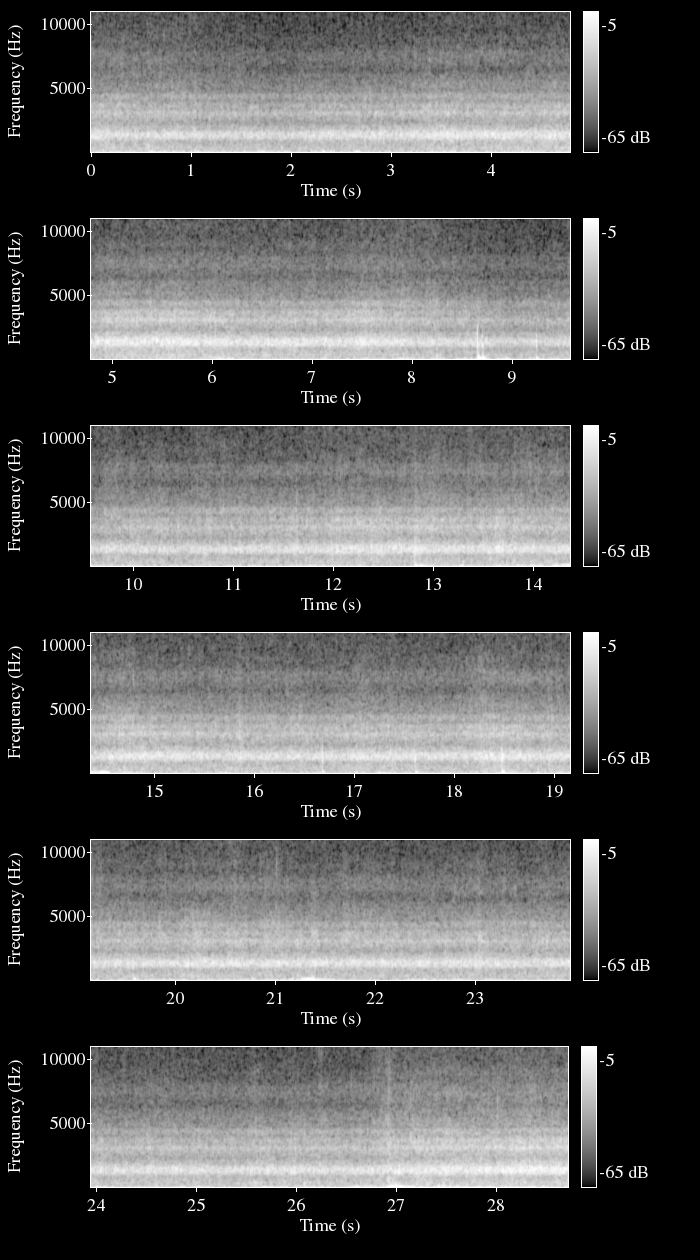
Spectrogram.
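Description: Whitewater of a fast Alpine river rushing past a kayak, heard close from a bow-mounted action camera: a steady hiss of rapids with several short low thumps as waves splash over the bow and camera.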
